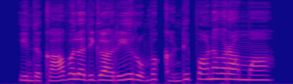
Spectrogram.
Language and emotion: Tamil, fearful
